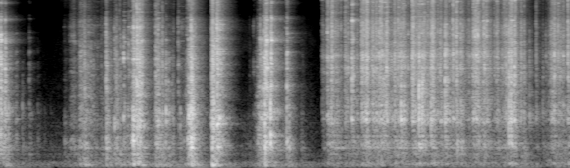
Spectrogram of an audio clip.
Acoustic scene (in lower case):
kitchen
